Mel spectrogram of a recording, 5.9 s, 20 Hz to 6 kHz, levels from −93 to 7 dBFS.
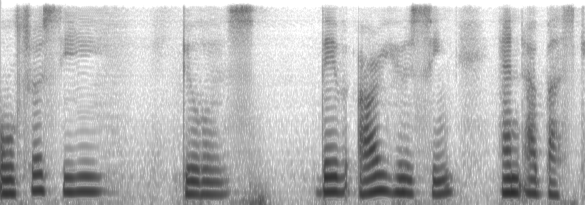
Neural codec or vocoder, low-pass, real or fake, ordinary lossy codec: codec, 16 kHz, about 1 kbps, DyCAST, with the encoder's durations; 5.4 kHz; fake; Opus, 64 kbps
